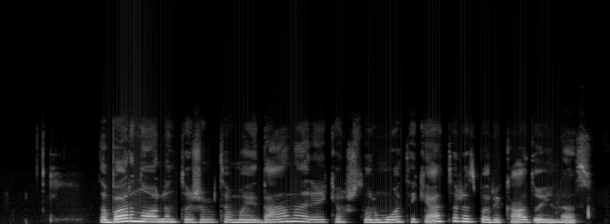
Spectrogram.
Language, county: Lithuanian, Marijampolė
